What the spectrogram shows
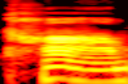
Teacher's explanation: some people say calm without the L Sound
